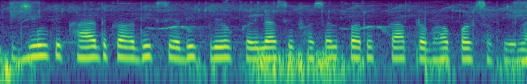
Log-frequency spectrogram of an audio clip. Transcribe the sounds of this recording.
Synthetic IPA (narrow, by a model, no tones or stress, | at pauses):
d͡ʒiːmkekʰad̪kaəd̪ʱɪkseəd̪ʱɪk̚pɾəjoːɡ̚kəɪlasepʰəsəlpəɾkapɾəbʱawpəɽsəkela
